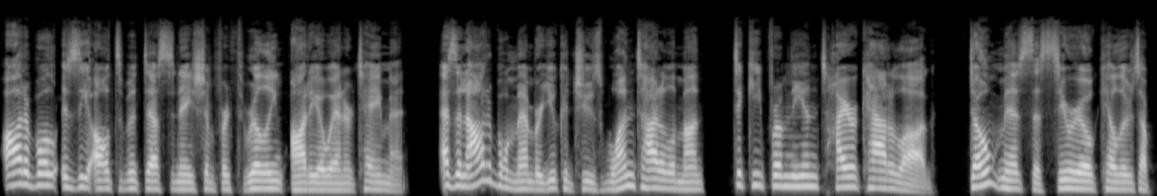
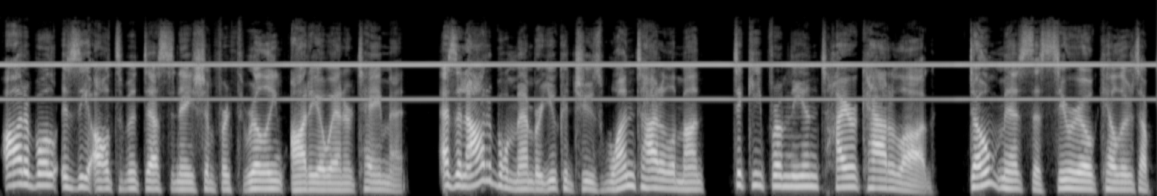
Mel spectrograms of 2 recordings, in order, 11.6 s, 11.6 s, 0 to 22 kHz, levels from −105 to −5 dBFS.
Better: first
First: none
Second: high-pitched whine; loud; throughout; 5.5 kHz, 6 dB below the speech

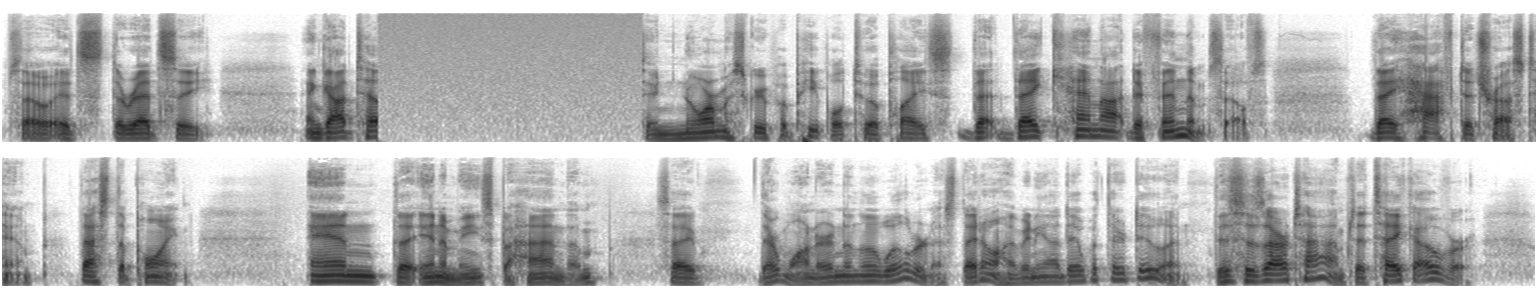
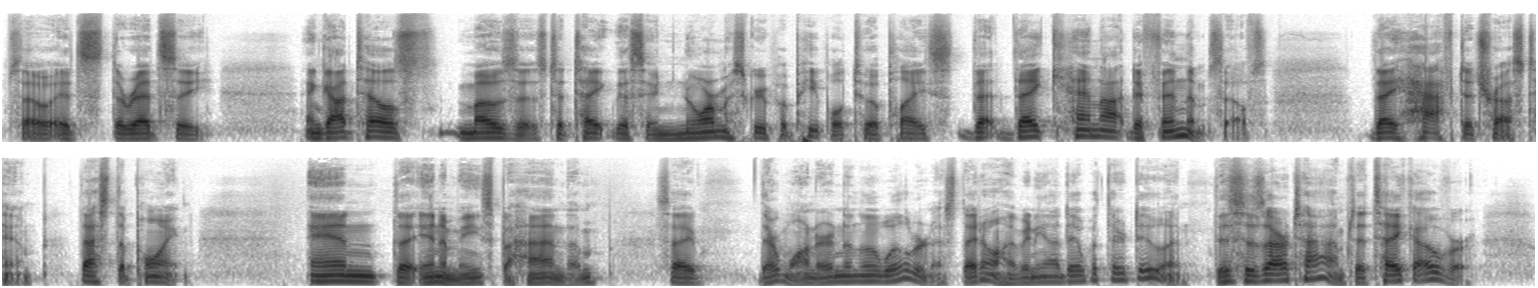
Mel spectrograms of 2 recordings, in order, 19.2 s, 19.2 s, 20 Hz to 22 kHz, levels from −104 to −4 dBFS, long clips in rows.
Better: second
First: audio cutting out; filled with static; at 2.5 s for 1.5 s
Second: none

